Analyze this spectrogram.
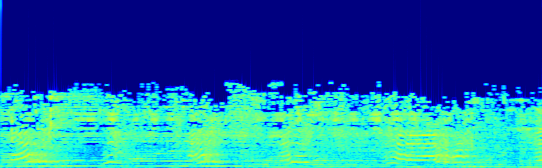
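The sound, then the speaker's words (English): A malfunctioning television hisses with constant static under a high-pitched whine. The whine warbles and sweeps up and down in pitch several times over a steady wash of noise. “The TV displays an odd static pattern and makes a high-pitched whine.”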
